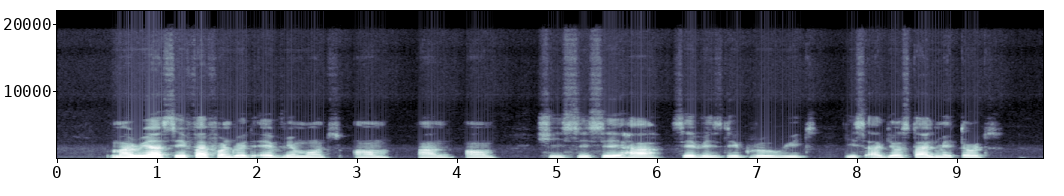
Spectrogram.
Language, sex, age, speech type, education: Nigerian Pidgin, male, 30-45, spontaneous, tertiary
